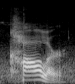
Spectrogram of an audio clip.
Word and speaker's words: collar: The open sound ah like hot and stop. C- collar. Don't be confused with color. Color has a short uh sound like cup and up. C-C- color. Example. What color is my sweater? My sweater is black. That's color. But this is a collar. It's a more open sound.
